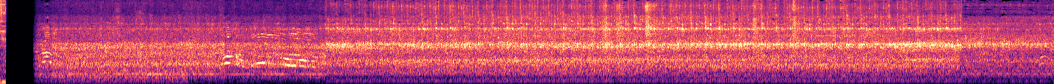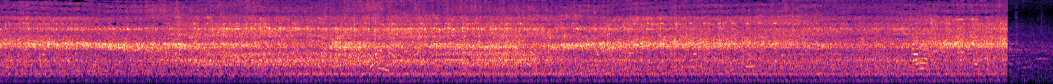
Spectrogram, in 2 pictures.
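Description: Heavy diesel engine idling steadily, consistent with the stopped freight train's diesel-electric locomotive, under the talk of a crowd of onlookers.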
